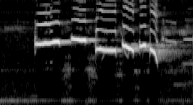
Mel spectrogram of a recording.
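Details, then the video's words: Oriental magpie-robin phrase, offered as a trigger for a lazy bird to start singing: a long, level, high whistle followed by a run of shorter whistled notes that drop in a final downward slide. A faint low hum is present. "KACER SUSAH MALAS BUNYI TERPANCING CEPAT GACOR"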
